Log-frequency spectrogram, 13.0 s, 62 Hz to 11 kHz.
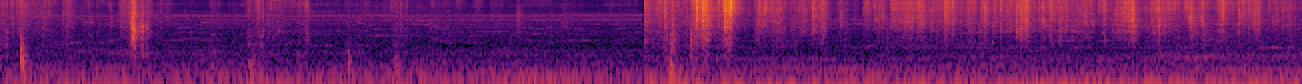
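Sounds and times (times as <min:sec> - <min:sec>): plastic packaging crinkling: 0:06.4 - 0:13.0.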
